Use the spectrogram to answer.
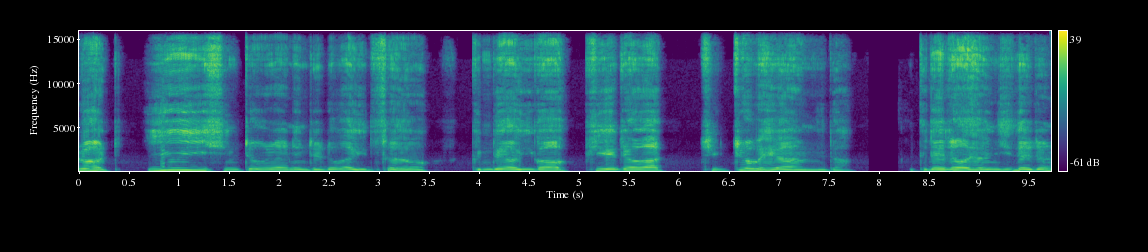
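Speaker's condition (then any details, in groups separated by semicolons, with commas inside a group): Brain lesion disability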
